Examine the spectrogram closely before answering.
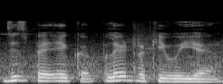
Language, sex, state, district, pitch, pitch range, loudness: Hindi, male, Rajasthan, Bikaner, 155 Hz, 135-165 Hz, -13 LUFS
